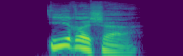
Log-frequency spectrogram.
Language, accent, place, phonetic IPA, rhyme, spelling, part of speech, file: German, Germany, Berlin, [ˈiːʁɪʃɐ], -iːʁɪʃɐ, irischer, adjective, De-irischer.ogg
- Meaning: inflection of irisch: 1. strong/mixed nominative masculine singular 2. strong genitive/dative feminine singular 3. strong genitive plural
